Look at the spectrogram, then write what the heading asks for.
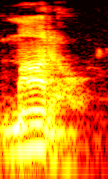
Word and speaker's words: model: if you chose be model it doesn't matter if it's use it as a noun as a verb the pronunciation is always modeled here are two sentences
